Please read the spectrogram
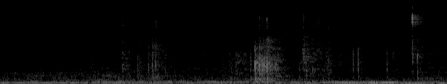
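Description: Soft paper rustling as a page of a picture book is turned, with one brief louder rustle about two and a half seconds in, over a faint low room hum.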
